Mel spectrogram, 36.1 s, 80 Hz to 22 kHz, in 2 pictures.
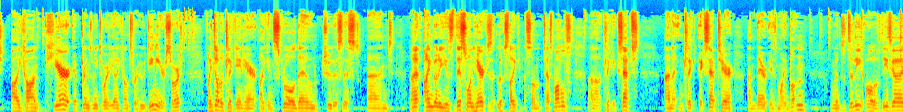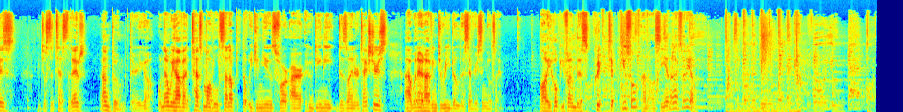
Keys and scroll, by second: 18.2 Delete.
